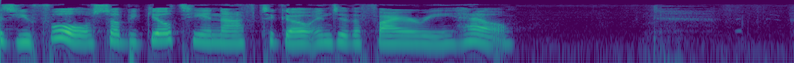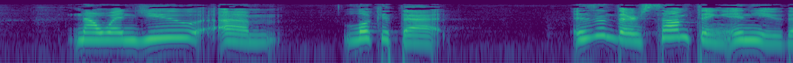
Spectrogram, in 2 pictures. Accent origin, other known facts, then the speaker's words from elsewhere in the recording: Pennsylvania, United States; I was raised in Pennsylvania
